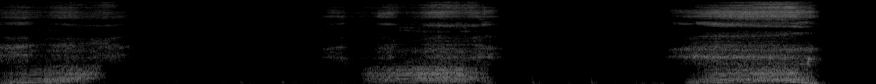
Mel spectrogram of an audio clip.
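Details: Snoring recorded January 5, 2020: loud, rough snores with each breath in, about three in nine seconds, separated by quiet pauses; ordinary snoring.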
